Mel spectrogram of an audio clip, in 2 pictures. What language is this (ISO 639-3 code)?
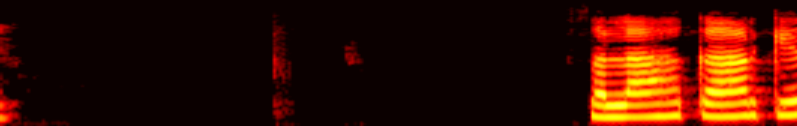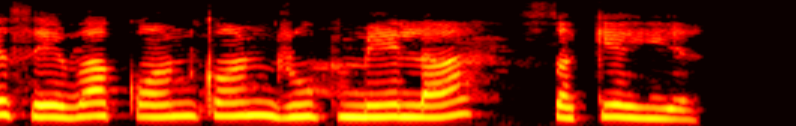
mag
